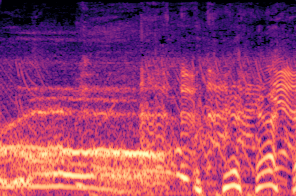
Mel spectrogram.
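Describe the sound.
A voice imitates a warthog or wild boar grunting: a loud, drawn-out strained vocal tone, then a quick rhythmic run of about five short, rising-and-falling grunts.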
